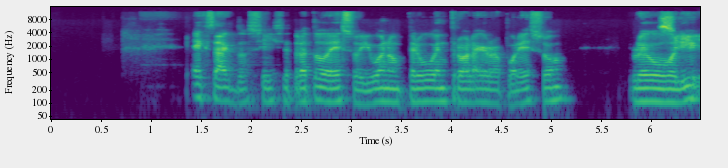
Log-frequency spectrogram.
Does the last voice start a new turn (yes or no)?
no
